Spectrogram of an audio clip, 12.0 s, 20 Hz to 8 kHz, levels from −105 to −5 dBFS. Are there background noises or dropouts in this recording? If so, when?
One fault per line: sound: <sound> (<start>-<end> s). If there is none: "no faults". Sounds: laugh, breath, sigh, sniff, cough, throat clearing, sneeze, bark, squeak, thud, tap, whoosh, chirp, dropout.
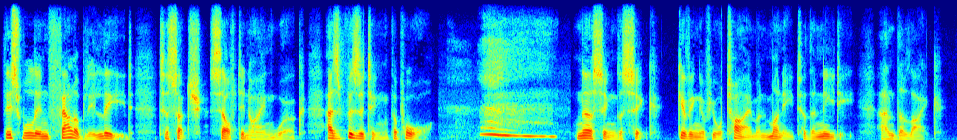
sound: sigh (5.6-7.0 s)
